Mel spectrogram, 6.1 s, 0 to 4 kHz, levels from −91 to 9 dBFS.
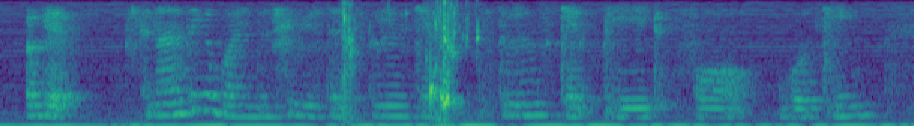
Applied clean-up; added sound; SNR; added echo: none; Splash, splatter; -4 dB; reverberation time 0.3 s.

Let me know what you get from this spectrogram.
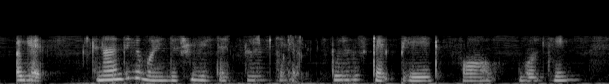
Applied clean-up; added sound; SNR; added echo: neural separator model SepFormer WHAMR!.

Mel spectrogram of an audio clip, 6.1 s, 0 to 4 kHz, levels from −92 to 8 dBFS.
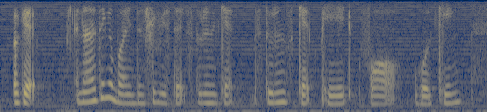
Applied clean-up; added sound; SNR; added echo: none; none; none; none.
